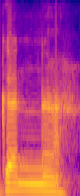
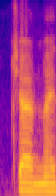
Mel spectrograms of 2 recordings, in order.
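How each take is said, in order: First: The word begins with a hard g sound. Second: The word begins with a j sound.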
